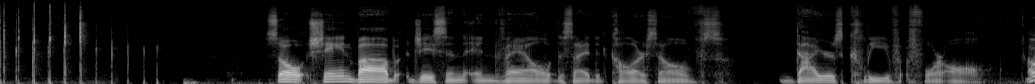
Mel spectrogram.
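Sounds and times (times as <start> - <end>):
golf clap of light crisp hand claps: 0.0 - 1.8
speech: 2.7 - 10.3.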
